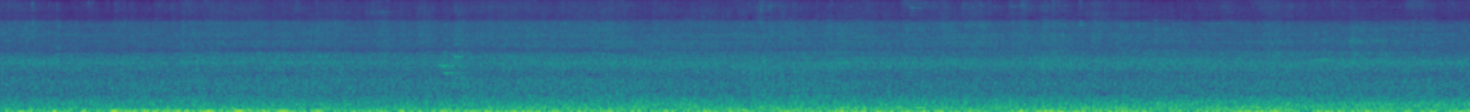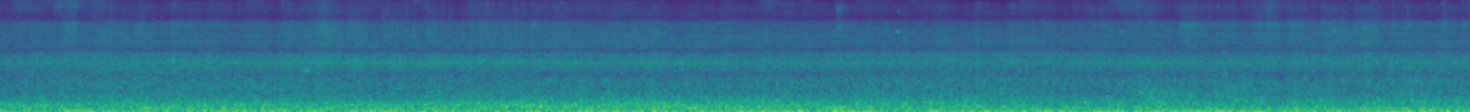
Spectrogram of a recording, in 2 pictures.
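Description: Cars of a mixed freight train, covered hoppers, a tank car and boxcars, rolling past at close range: a steady rumble of steel wheels on the rails.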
